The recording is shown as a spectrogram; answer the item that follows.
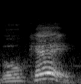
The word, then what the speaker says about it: Bouquet: He says, no, bouquet is said bouquet. B-U-C-K is bucket.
